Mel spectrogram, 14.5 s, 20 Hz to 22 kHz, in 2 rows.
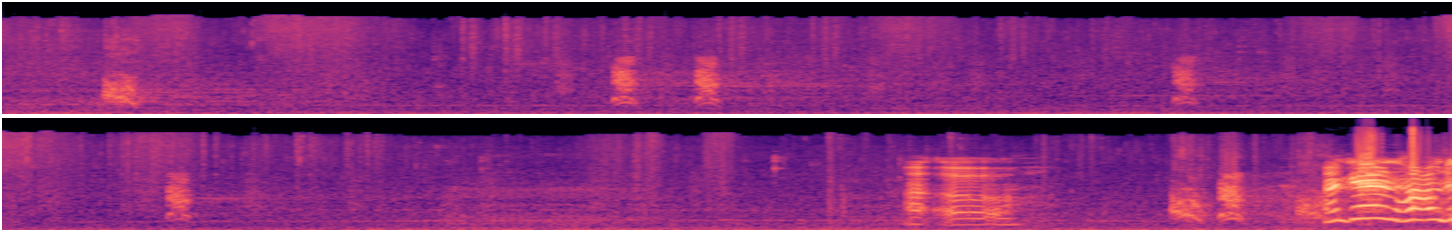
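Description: A dog barking in the Metal Gear Solid 3 video game, heard as a few short, scattered yips over a faint steady background hum, then a louder cluster of barks toward the end as a voice talks.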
